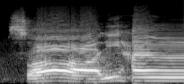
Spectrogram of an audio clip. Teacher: یہاں اخفا ہوگا، ناک میں آواز چھپائیں گے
